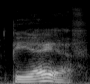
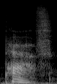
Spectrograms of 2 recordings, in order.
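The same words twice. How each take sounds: First: It is spelled out as three separate letters. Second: It is said as a single word, paf.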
